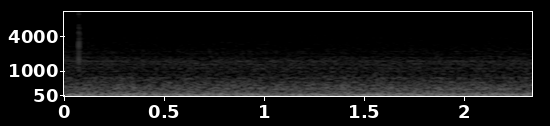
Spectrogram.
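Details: 2015 Honda Fit at 88,000 miles, after valve adjustment, intake valve cleaning, oil change and VTC spring replacement; heard from inside the car. Quiet, soft, even low hum with no stumble or shake, almost no vibration; smooth, normal idle.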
